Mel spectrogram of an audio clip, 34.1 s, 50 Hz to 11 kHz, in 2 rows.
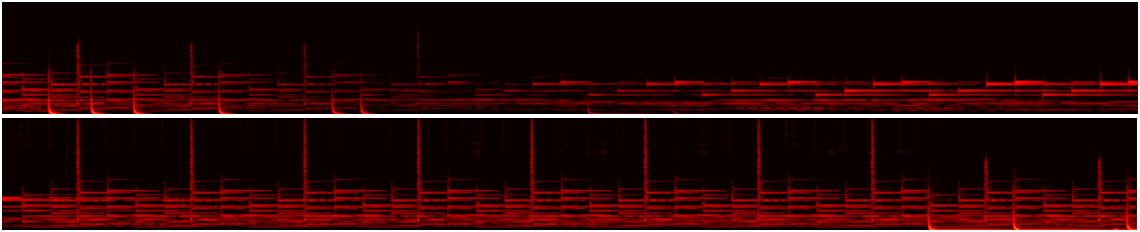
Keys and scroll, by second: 0.9 space, 9.3 typing, 11.3-12.4 typing, 16.4-17.4 typing, 27.5-28.7 typing, 31.4-32.5 typing.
